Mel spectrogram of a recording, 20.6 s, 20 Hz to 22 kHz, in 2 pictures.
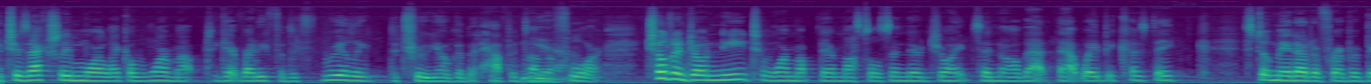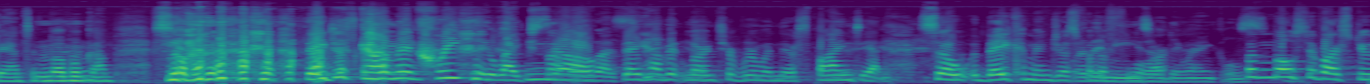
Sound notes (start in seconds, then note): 11.5 laughter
